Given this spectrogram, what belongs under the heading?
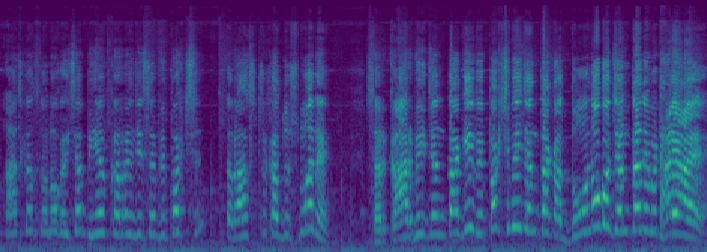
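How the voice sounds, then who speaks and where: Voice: high voice, fairly quick, fairly bright tone. A teacher explaining a point in a lecture, asking questions along the way.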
